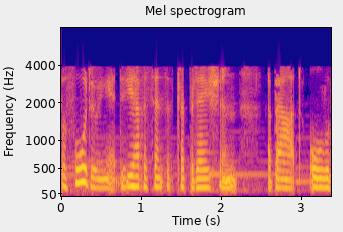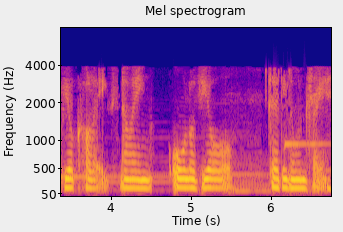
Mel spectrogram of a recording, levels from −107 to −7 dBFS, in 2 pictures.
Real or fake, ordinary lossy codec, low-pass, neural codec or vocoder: real; AAC, 16 kbps; 7.2 kHz; none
